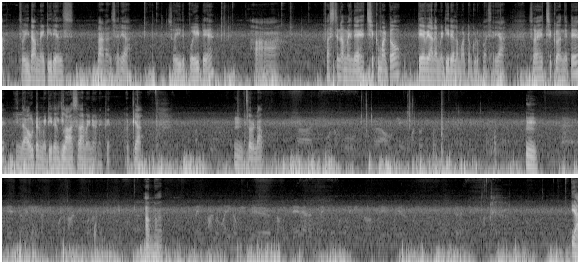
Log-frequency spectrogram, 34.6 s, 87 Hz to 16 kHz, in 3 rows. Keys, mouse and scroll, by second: 3.2-4.0 middle drag, 6.8-7.7 scroll up 6, 7.7-8.3 shift+middle drag, 9.6 click, 34.3 click.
